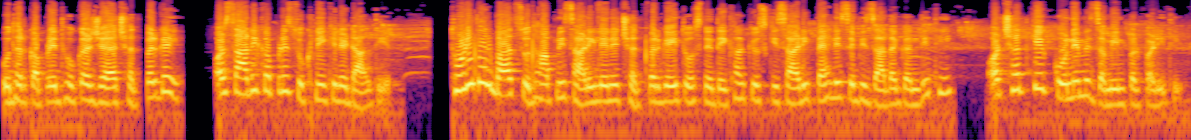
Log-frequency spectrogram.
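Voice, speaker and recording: A woman's voice: fairly low pitch, big pitch swings, moderate pace, a little hiss or hum. A woman narrator reading a scripted moral tale as a storyteller.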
